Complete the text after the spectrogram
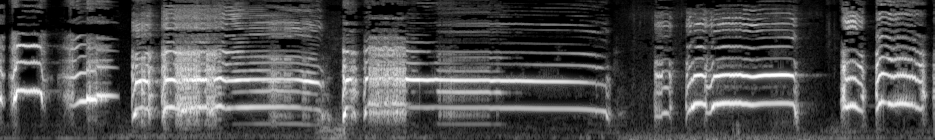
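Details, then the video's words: Heritage-breed roosters crowing back to back: brief rising notes, then a long, steady crow of about four seconds, followed by several shorter bent crows. "Chicken Crowing"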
